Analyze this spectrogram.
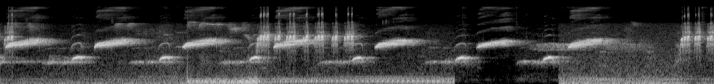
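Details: Male and female cucak kopi songbirds, used as a lure to spur other birds into singing. Rising whistled notes are paired with soft lower chirps and repeat about once a second. Bursts of rapid buzzy ticking and a low hum come between them.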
